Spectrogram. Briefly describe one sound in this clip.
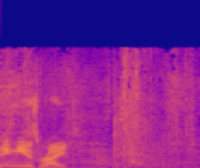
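A gun fires loud shots.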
